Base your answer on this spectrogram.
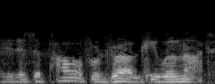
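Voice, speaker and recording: An actor playing a cold-blooded, scheming royal courtier in a 1970s radio drama, persuasive and deliberate. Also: male voice, mid-range voice, slight background noise, lightly acted. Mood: cold plotting. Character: scheming, cold-blooded male courtier plotting murder of the pharaoh. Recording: narrow, tinny 1970s radio recording.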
